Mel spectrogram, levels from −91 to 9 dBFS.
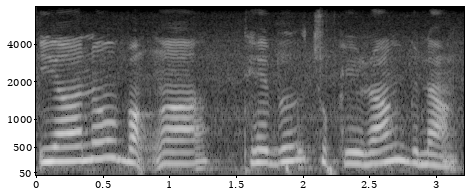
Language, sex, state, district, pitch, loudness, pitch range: Garo, female, Meghalaya, West Garo Hills, 225 Hz, -16 LUFS, 205-250 Hz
